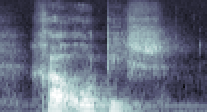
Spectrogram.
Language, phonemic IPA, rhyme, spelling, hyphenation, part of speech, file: Dutch, /ˌxaːˈoː.tis/, -oːtis, chaotisch, cha‧o‧tisch, adjective, Nl-chaotisch.ogg
- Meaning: chaotic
